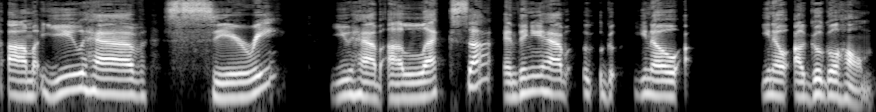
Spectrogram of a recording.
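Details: Stuttering in an adult man who stutters, a podcast host, with part-word and word repetitions heard.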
